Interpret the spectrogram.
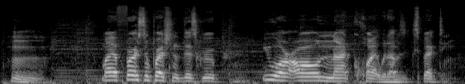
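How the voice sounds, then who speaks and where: A man's voice: on the high side, animated, brisk, a bit bright, faint music behind. A man voicing an aloof, bored adult ninja teacher in a story reading, casual in manner. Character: aloof, bored, silver-haired masked male ninja teacher. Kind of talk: acted fan fiction reading.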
